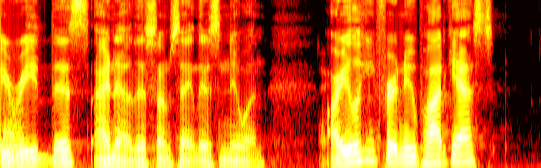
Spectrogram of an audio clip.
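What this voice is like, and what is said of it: Usual voice. Nothing is said of it.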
